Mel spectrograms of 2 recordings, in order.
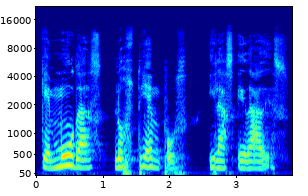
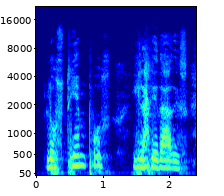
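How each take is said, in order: First: Drawn out slowly, every word weighed; slow solemn reading. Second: Hushed whisper, breath only. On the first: Preacher reciting Daniel's prayer to congregation, slow and solemn. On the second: Preacher echoing Daniel's prayer to congregation, whispered reverently. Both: Shown as a demonstration. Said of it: "repeats prayer line, then whispers it".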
